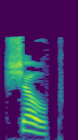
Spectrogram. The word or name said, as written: shope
